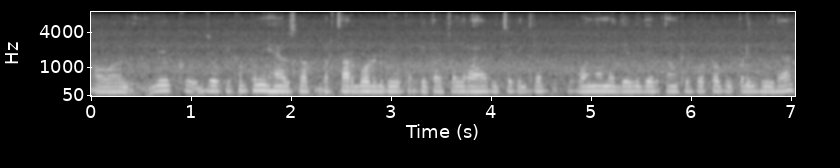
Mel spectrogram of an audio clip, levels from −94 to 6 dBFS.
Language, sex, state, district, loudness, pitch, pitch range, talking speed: Hindi, male, Rajasthan, Bikaner, -17 LUFS, 135 Hz, 135-140 Hz, 240 wpm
